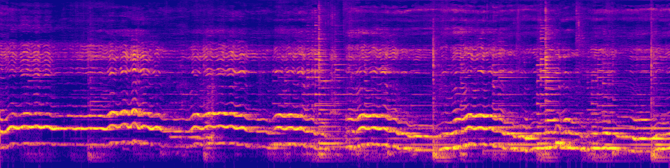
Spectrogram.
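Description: Male flamenco cantaor singing a fandango in long, wavering melismatic lines, accompanied by flamenco guitar with occasional strummed chords.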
